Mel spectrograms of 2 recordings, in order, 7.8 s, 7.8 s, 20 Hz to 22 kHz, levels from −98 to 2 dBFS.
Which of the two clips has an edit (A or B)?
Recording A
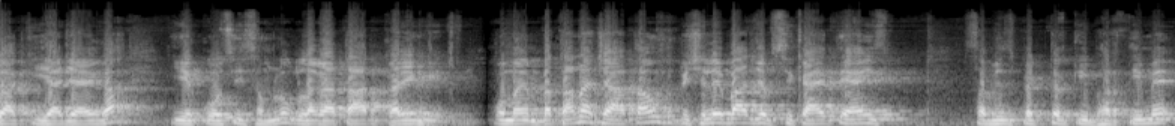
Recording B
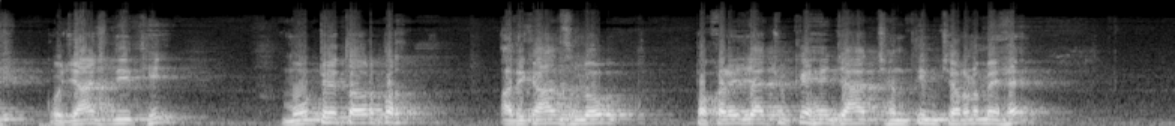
A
